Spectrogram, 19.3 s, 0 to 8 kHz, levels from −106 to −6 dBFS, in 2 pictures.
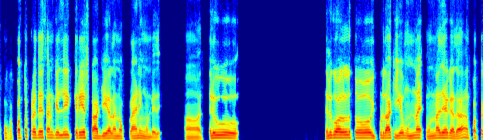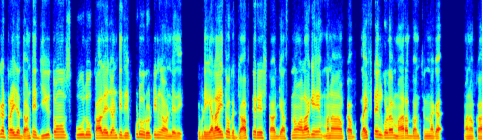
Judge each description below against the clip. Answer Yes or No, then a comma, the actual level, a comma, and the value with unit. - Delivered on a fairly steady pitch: No, average, 3.8 semitones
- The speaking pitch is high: No, medium, 145 Hz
